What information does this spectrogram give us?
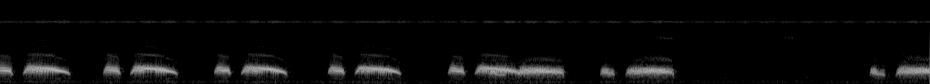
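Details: Decoy spotted dove in a fight, Central Highland forests of Vietnam, 19 October 2020; deep repeated coos in short-long pairs, then a pause of about two seconds before cooing resumes, over a faint steady high hum.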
